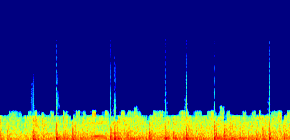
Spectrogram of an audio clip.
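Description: Members of parliament thumping their desks in approval after a budget proposal: a dense, steady clatter of many hand blows on wooden desks, with voices mixed in.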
